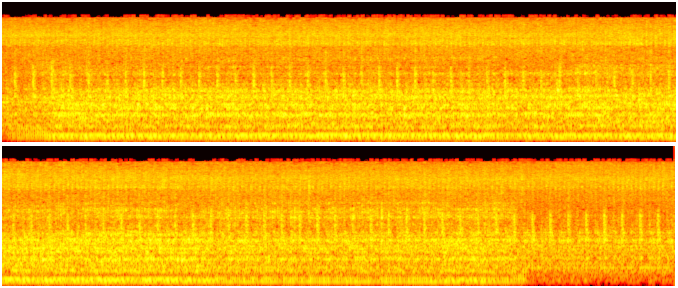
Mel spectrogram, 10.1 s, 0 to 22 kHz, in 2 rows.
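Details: Mitsubishi Lancer 9 1.6 engine knock: steady fast metallic knocking near four per second over idle; owner suspects middle hydraulic lifters, services suggested much up to engine replacement; unconfirmed.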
